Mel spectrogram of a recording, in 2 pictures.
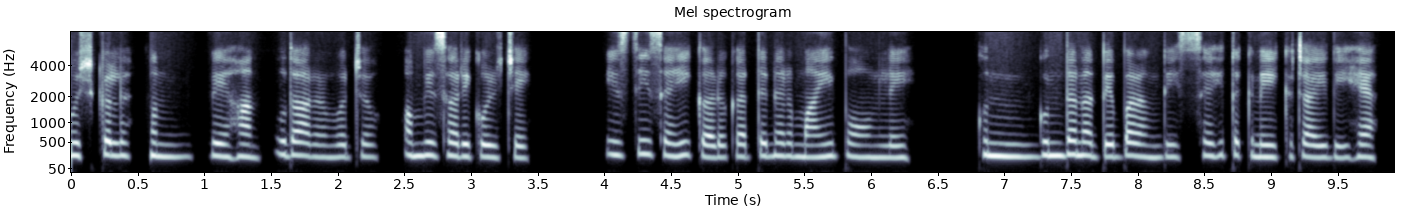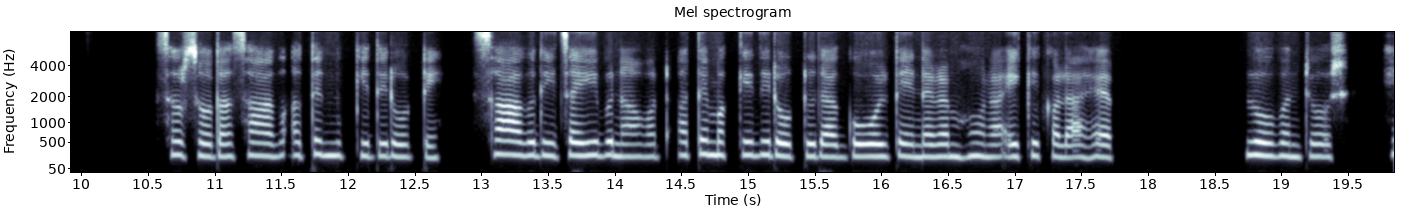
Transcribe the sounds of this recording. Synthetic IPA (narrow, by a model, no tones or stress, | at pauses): mʊʃkɪlɦʊnʋeːɦənʊd̪aːɾənʋət͡ʃõː | əmʋiːsaːɾiːkʊlt͡ʃeː | ɪsd̪iːsəɦiːkəɽkəɾt̪eːnəɾmaːiːpaːnliː | ɡʊnd̪ənət̪eːbəɾəŋd̪iːsəɦiːt̪əkniːkt͡ʃaːiːd̪iːɦɛː | səɾsoːd̪aːsaːɡət̪eːmʊkːiːd̪iːɾoːʈiː | saːɡd̪iːsəɦiːbənaːʋəʈ̪ət̪eːməkːiːd̪iːɾoːʈiːd̪aːɡoːlt̪eːnəɾəmɦoːnaːɪkkəlaːɦɛː | ɾoːʋənt͡ʃoːʃ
